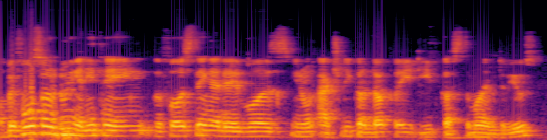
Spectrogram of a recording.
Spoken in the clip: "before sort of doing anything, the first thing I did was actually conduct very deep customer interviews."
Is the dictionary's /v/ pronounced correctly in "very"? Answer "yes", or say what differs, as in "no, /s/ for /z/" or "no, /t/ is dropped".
no, /b/ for /v/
